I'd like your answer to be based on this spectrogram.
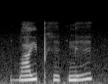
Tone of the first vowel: rising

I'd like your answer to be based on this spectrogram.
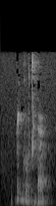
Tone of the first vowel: high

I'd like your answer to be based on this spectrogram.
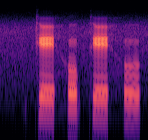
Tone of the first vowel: low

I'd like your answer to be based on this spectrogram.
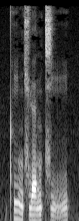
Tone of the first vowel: falling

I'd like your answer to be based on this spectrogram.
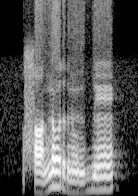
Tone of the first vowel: low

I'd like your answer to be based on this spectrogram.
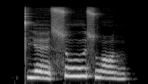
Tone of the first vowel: low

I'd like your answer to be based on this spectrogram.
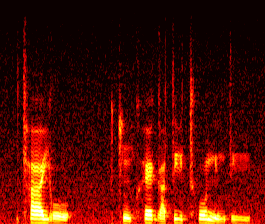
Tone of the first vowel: high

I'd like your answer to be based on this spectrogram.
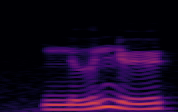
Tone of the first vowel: rising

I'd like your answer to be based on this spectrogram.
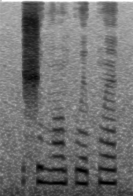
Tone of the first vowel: low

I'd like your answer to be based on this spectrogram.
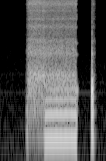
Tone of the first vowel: high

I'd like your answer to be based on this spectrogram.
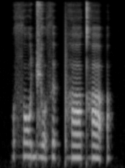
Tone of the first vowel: high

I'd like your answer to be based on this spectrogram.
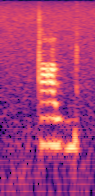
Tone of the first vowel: low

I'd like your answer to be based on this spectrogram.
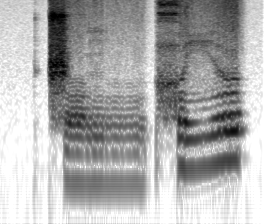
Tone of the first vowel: low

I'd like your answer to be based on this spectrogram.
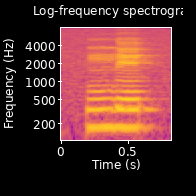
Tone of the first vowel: high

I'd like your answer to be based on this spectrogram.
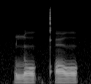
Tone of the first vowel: low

